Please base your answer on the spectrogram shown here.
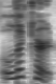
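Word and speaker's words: Likert: scale and said that the Man's last name is actually pronounced licker because he knew him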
